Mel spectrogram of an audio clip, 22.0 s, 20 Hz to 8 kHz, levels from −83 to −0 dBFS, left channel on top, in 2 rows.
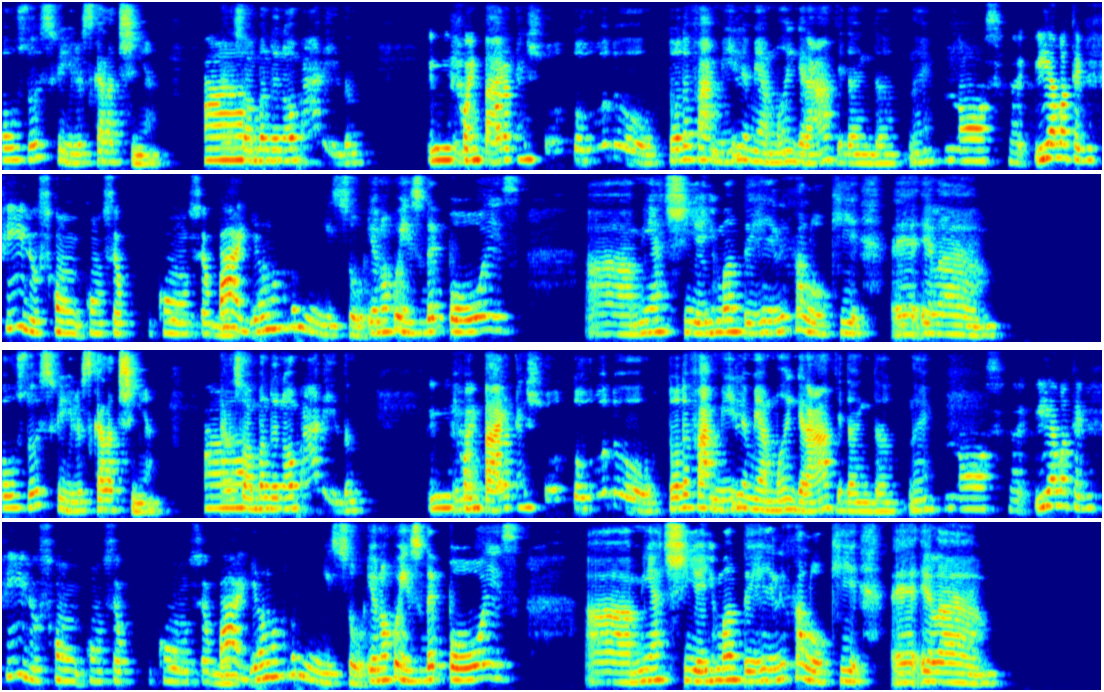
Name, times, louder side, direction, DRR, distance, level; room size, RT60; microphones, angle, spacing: voice 1, 0.0-1.6 2.2-3.6 4.5-9.3 12.6-16.1 16.8-20.9, right 2 dB, 40° right, 0.5 m, -24 dB
voice 2, 2.0-2.8 4.3-5.3 9.4-12.2 12.6-13.5, left 4 dB, 50° left, 0.4 m, -24 dB
2.5 x 2.0 x 2.5 m
head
